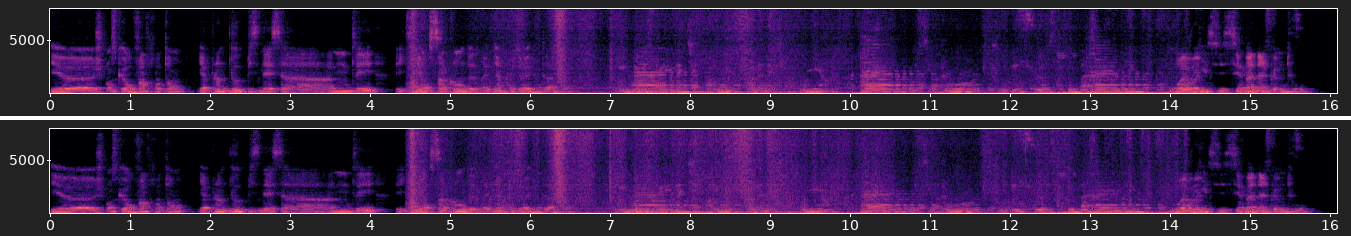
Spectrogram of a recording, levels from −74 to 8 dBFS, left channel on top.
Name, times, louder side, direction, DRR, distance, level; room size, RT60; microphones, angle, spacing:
voice 1, 0.0-6.6 13.9-15.7, equal, 85° left, 1.4 m, -28 dB
sound 1, 4.4-14.2, right 1 dB, 40° right, 0.9 m, -30 dB
sound 2, 5.7-13.9, equal, 60° left, 1.3 m, -32 dB
voice 2, 7.0-9.8 10.1-13.7 14.2-14.5 14.8-15.7, equal, ahead, 1.2 m, -31 dB
3.8 x 3.2 x 3.5 m
head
